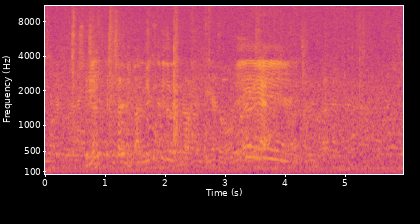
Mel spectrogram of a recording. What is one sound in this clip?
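Several men talk casually nearby, outdoors.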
